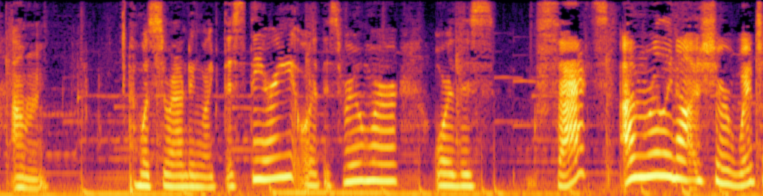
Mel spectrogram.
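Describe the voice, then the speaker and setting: Young woman host, a touch low, mildly raspy with a cold, casual rambling chat over faint music. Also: a bit bright. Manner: chatty, rambling, frequent laughs and fillers. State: coming down with a cold, a bit raspy. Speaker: art channel host.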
